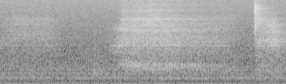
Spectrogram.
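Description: Someone holding a yoga pose breathes close and quiet: a soft drawn breath swelling, then a short sharp puff at the end, with no talking.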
